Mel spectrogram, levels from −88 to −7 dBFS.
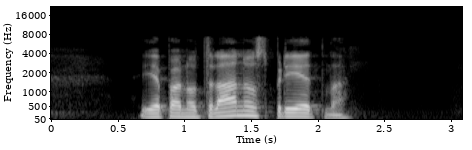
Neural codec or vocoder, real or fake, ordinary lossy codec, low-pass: codec, 16 kHz, 2 kbps, X-Codec, WavLM features, trained on Multilingual LibriSpeech; fake; none; 7.2 kHz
